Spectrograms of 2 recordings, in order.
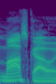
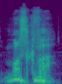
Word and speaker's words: Moskva: It's not, it's not Moscow, it's Moskva.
